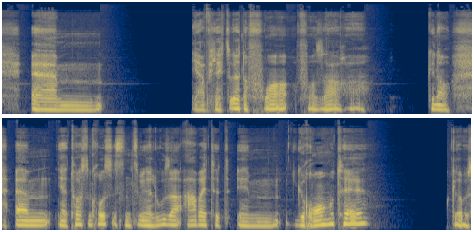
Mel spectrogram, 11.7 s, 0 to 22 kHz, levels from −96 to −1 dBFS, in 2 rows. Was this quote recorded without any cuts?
yes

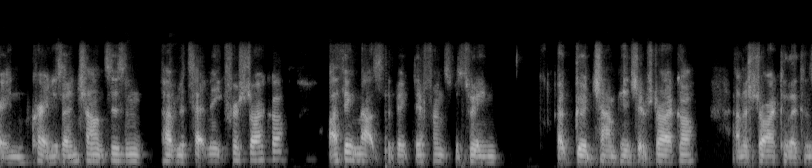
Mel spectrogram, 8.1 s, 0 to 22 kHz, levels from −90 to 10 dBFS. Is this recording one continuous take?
yes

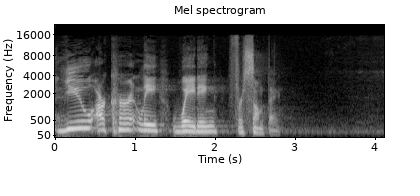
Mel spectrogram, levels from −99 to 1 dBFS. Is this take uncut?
yes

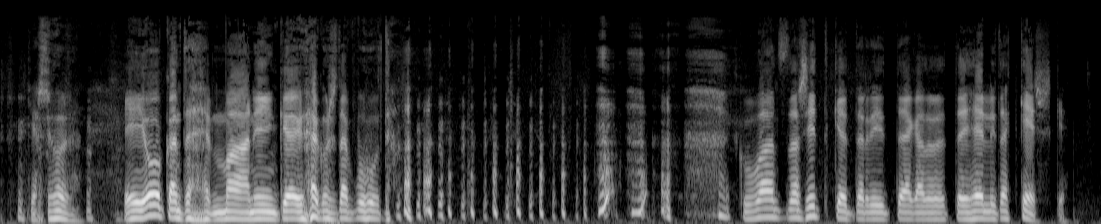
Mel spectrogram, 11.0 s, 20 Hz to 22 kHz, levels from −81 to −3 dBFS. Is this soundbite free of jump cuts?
yes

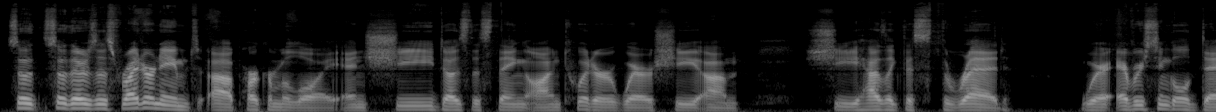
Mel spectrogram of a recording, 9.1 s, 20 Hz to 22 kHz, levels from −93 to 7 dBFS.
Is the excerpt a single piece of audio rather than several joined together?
yes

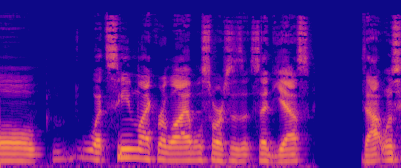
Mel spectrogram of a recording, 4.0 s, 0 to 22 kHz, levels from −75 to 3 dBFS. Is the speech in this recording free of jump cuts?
yes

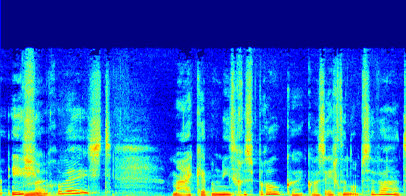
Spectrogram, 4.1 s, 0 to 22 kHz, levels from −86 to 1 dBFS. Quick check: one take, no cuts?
no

